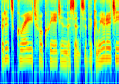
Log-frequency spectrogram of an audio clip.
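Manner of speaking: plain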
